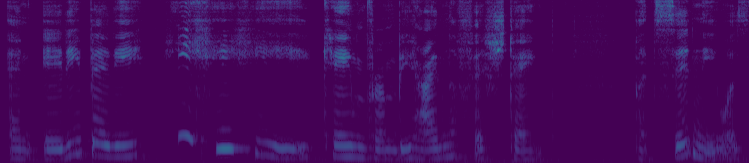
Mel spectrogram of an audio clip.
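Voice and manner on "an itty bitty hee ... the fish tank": ordinary delivery, nothing marked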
